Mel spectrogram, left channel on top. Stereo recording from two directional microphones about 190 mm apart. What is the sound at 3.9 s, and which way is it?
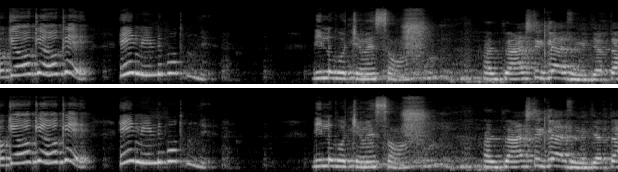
A woman's voice, 15° right (ahead or behind).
